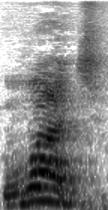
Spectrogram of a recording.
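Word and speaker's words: watch: यानी CH से पहले क्या आ गया? टी आ गया, टी हो गया साइलेंट। जब टी हो गया साइलेंट तो WACH, वॉच। वॉच मीन्स घड़ी।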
